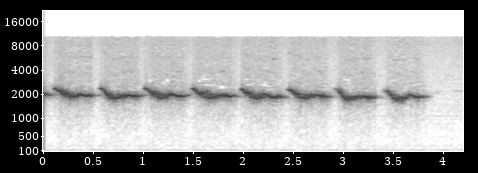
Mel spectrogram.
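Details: Rufous-bellied thrush recording in the Piedade style, said to contain female calls to excite a pet bird: eight clear, downslurred whistles in steady succession, roughly two per second, then silence with a faint hum.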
